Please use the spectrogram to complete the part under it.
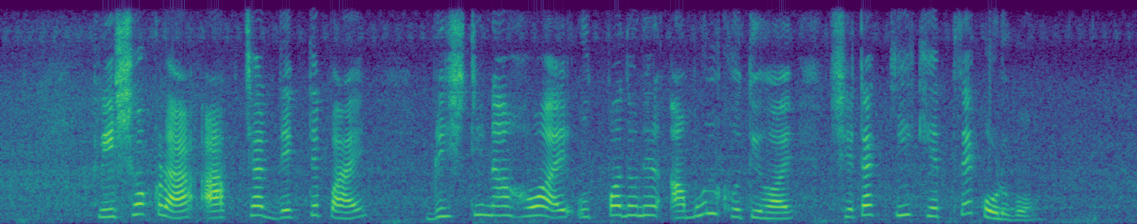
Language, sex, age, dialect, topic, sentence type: Bengali, female, 36-40, Standard Colloquial, agriculture, question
